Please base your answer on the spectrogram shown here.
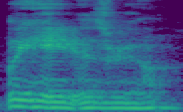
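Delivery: imitating friend's casual shrug; flat matter-of-fact. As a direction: say it blandly like stating a fact. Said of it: "And he goes like this".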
